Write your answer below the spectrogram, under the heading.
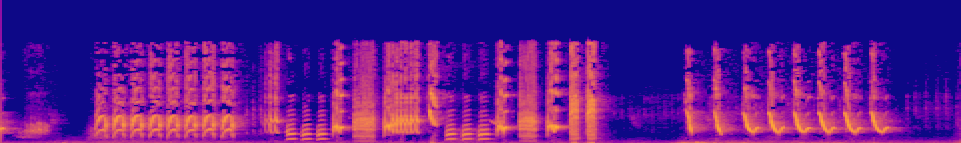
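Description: Black-winged myna (jalak putih) singing: fast runs of about eight repeated down-slurred whistles a second, broken in the middle by a burst of varied sharp notes and chatter, with a short pause before the last run.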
